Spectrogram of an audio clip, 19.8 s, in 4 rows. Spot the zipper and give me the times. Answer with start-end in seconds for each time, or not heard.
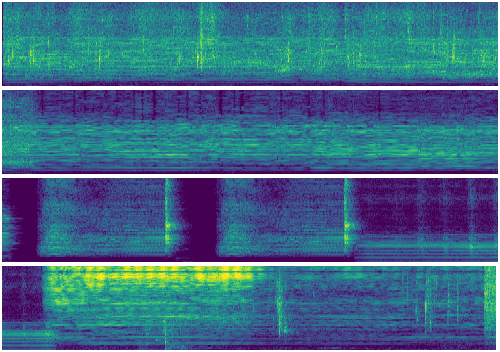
not heard.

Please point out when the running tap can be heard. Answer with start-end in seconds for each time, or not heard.
0.0-5.3, 16.2-19.7.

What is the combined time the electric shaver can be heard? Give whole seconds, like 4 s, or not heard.
20 s.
